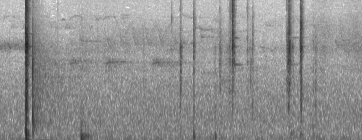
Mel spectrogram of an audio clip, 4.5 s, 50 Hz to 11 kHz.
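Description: A single sharp crack from a shot with a silenced Air Arms S410 pre-charged air rifle, with a dull thud about a second later and a few smaller sharp clicks after it.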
